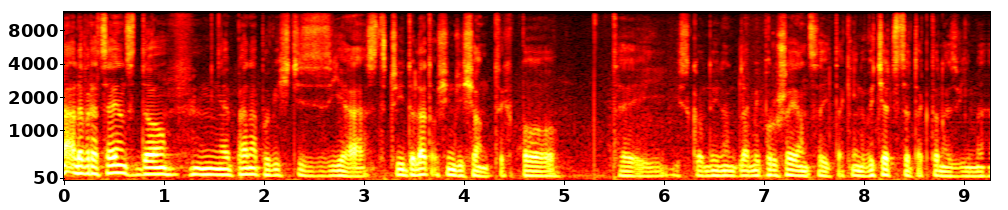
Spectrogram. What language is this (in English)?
Polish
